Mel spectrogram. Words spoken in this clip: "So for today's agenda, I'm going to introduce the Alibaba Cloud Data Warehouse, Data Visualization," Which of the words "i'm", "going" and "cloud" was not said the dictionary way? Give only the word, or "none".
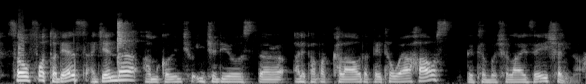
none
